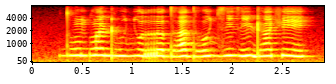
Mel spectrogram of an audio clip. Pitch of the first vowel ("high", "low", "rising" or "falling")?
high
